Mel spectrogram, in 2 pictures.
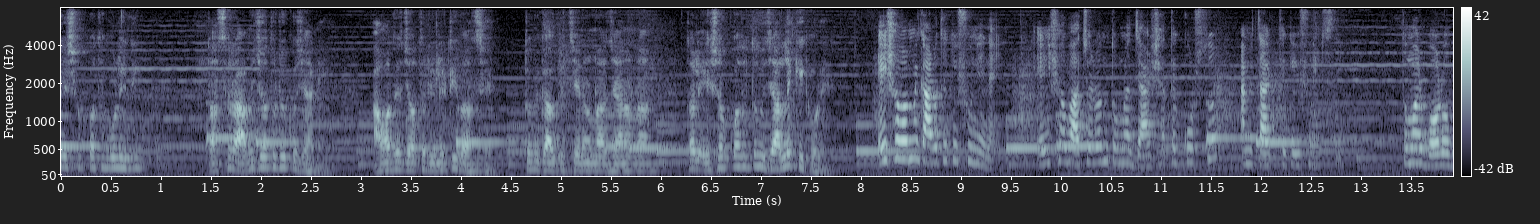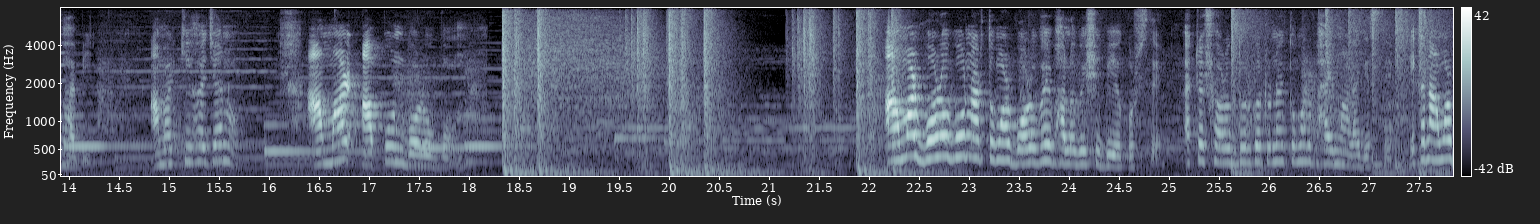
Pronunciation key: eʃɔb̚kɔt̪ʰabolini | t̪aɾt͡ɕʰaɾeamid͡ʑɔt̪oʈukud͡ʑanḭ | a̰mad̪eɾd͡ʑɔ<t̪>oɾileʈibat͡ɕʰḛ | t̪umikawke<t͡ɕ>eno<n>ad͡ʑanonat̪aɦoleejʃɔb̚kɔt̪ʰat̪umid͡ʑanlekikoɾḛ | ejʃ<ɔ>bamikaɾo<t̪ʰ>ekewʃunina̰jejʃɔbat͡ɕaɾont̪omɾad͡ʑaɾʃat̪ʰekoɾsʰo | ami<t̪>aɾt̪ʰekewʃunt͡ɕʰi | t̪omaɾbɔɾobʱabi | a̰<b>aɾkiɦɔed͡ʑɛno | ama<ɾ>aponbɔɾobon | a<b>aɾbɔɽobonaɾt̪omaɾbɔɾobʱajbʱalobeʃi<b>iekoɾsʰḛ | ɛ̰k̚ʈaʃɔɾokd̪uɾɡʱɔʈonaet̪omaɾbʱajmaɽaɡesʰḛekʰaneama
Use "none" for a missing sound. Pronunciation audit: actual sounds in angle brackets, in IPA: t̪, t͡ɕ, n, ɔ, t̪ʰ, t̪, m, ɾ, m, b

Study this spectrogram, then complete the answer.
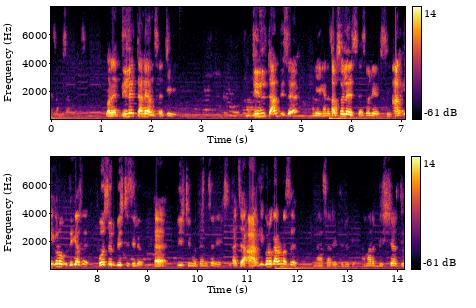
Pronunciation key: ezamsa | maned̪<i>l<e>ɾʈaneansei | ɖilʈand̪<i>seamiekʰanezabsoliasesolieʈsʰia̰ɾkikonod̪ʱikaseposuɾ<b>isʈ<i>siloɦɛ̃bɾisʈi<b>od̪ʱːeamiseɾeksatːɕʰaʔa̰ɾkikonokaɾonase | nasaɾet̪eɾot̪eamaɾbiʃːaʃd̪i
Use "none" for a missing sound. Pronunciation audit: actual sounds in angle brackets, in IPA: i, e, i, b, i, m

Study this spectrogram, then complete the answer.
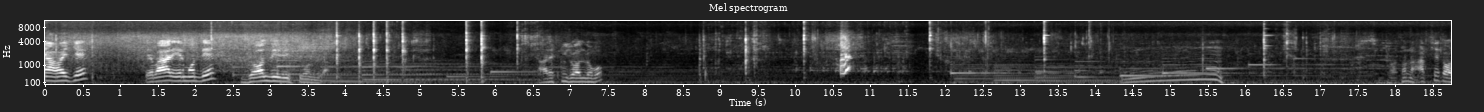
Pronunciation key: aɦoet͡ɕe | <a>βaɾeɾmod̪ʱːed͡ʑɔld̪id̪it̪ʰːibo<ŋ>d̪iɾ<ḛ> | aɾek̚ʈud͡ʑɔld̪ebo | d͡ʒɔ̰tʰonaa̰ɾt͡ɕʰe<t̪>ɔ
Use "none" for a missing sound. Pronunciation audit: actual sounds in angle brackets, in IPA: e, n, a̰, t̪

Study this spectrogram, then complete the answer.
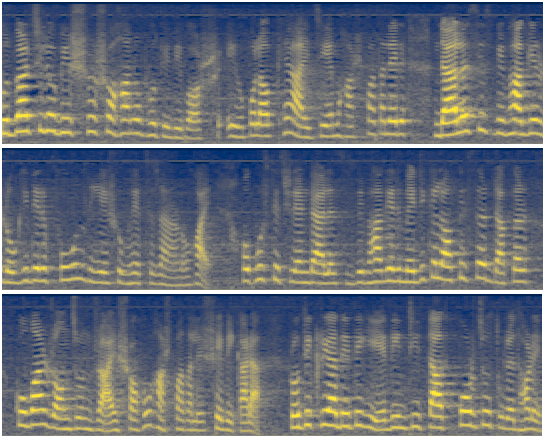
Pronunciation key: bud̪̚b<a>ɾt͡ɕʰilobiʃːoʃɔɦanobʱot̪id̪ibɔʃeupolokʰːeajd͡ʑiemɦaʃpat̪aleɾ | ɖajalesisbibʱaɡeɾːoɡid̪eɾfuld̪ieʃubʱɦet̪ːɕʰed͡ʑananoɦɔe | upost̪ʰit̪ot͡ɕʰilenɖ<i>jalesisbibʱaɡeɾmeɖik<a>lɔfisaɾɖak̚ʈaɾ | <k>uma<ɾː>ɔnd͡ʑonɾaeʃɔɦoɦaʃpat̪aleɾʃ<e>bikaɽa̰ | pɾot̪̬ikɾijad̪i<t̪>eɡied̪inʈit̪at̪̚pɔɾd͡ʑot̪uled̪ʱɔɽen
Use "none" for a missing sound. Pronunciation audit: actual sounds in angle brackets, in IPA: a, a, e, k, ɾː, e, t̪

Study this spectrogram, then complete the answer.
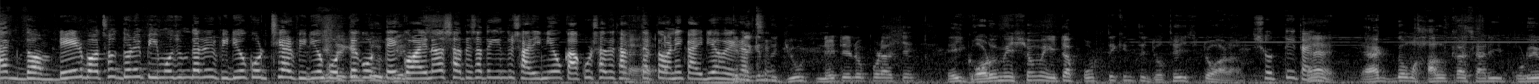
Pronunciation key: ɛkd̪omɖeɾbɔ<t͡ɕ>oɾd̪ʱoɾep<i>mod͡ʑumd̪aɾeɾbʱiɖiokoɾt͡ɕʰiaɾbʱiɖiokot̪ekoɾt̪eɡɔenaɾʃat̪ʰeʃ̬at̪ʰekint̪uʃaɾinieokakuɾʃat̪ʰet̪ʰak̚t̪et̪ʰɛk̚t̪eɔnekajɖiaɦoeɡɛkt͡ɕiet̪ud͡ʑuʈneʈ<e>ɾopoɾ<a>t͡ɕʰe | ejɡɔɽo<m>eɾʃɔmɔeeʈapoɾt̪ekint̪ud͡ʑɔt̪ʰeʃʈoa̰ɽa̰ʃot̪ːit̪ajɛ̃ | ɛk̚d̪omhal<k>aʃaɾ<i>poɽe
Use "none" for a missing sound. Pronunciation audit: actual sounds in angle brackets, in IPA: t͡ɕʰ, i, e, a, m, k, i

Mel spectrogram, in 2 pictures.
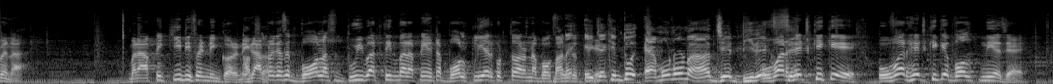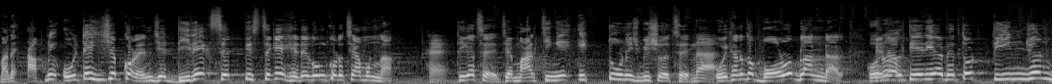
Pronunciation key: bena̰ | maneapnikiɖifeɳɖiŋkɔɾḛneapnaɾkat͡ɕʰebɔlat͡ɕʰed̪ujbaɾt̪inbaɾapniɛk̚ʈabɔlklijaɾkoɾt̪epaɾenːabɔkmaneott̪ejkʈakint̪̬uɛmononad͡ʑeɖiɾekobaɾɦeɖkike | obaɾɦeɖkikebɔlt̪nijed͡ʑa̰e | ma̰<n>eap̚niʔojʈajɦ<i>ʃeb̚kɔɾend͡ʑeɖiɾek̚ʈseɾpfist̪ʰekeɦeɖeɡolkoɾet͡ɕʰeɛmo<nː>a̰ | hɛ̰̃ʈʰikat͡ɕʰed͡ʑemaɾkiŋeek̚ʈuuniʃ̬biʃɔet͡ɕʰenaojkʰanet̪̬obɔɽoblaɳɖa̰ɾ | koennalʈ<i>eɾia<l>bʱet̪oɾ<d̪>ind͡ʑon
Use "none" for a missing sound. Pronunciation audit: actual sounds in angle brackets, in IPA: n, i, nː, i, ɾ, t̪

